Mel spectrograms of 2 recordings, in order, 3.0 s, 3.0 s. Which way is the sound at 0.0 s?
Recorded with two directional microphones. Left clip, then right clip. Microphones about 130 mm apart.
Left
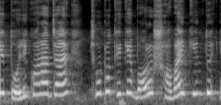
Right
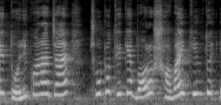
30° left (ahead or behind).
